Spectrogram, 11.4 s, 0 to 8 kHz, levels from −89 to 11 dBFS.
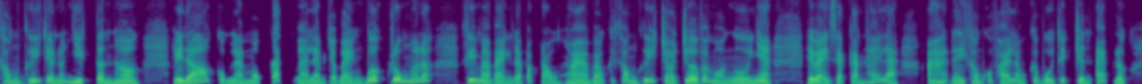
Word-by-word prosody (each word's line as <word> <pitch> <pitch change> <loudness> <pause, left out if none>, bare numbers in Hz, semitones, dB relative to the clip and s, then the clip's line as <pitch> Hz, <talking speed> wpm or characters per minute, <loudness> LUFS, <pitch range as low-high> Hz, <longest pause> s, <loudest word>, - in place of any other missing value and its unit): không 220 -2 -2
khí 220 +4 0
cho - - +2
nó 210 +2 -2
nhiệt 225 -3 +2
tình 190 -3 +2
hơn. 200 -1 +2 0.4
Thì 195 0 +7
đó 220 +9 +4
cũng 180 +1 -3
là 185 -3 -1
một 165 -2 -3
cách 265 +4 0
mà 185 -3 -1
làm 165 -2 -2
cho 205 +4 -3
bạn 165 +1 -2
bớt 275 +5 +5
run 265 -1 +7
nữa 250 0 +2
đó. 305 +3 +2 0.3
Khi 240 -2 +4
mà 210 -4 +1
bạn 150 -2 -2
đã 180 - -1
bắt 255 +5 -7
đầu 160 - -4
hòa 175 -3 +1
vào 170 -1 -1
cái 240 +9 -14
không 230 -4 0
khí 240 +6 +1
trò 175 - 0
chơi 210 +4 +4
với 255 - +1
mọi 205 -9 -2
người 185 -1 0
nha, 215 +2 +3 0.4
thì 190 - +6
bạn 165 -1 +3
sẽ 165 0 -2
cảm 160 +4 -3
thấy 230 +4 -3
là, 225 - 0 0.3
à, 205 -1 -1
đây 190 +2 -1
không 220 -1 -3
có 245 - -6
phải - - -2
là 230 - -1
một 195 - -6
cái 235 - -4
buổi 165 -2 -1
thuyết 260 +5 -4
trình 200 -7 0
áp 275 +5 -2
lực, 195 -5 0
205 Hz, 300 wpm, -21 LUFS, 180-230 Hz, 0.4 s, Thì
